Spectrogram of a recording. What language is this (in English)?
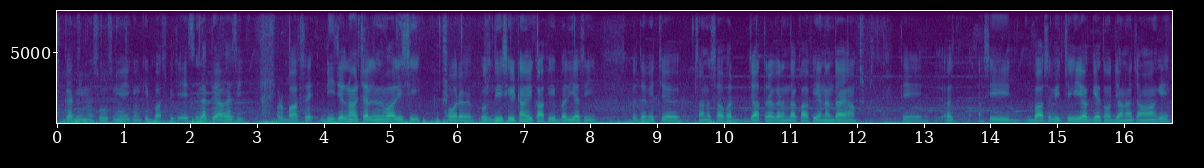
Punjabi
